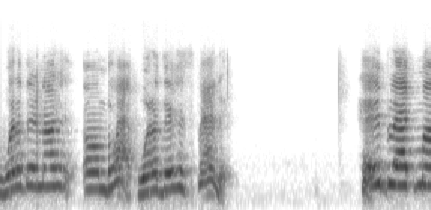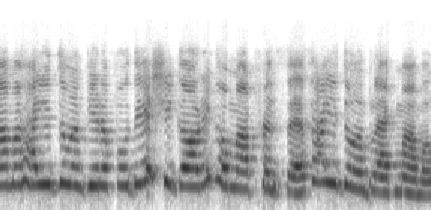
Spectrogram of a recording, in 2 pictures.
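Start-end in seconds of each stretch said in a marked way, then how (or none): 3.6-8.6 higher, fond sing-song hello; sweet greeting. Real, not acted. Mother lovingly greets her daughter on camera, high and fond. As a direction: coo over her little princess.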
